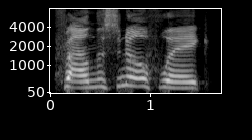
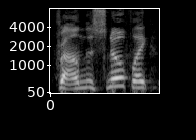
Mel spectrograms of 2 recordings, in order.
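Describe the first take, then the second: First: High, slow, loud smug taunt; a stretched-out, gloating jeer. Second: High mocking smug taunt; a high, sneering jeer. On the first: Retold or imitated. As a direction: gloat it at her. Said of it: "Ray responds". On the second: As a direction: sneer it back at him.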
